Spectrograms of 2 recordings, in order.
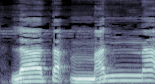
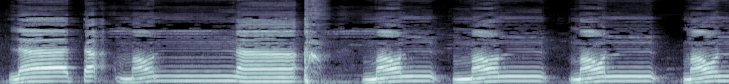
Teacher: লা তা মান্না আছে, এখানে মান বলা যাবে না, বলতে হবে লা তা মাউন্না, মাউন মাউন মাউন মাউন, এরকম। অর্থাৎ ঠোঁট গোল করে যে উচ্চারণটা আসবে সেটাই সঠিক, এখানে মান্না বলা যাবে না। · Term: ইসমাম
